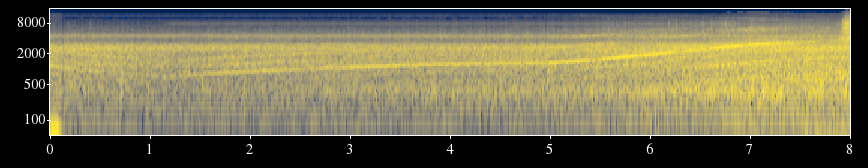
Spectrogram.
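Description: Electric motor of an RC buggy (Arrma Typhon) whining as it drives. The pitch dips briefly about a second in, then rises steadily as the car speeds up and levels off near the end, growing louder.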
